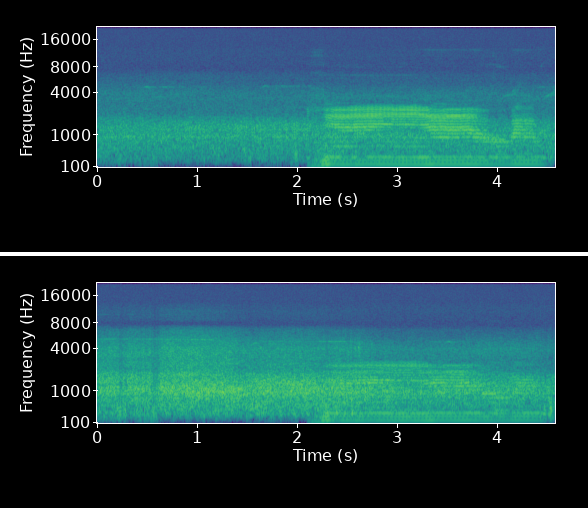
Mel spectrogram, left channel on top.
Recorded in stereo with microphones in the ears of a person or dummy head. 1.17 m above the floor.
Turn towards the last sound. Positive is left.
turn(degrees=25)  # may be behind; listen again after turning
